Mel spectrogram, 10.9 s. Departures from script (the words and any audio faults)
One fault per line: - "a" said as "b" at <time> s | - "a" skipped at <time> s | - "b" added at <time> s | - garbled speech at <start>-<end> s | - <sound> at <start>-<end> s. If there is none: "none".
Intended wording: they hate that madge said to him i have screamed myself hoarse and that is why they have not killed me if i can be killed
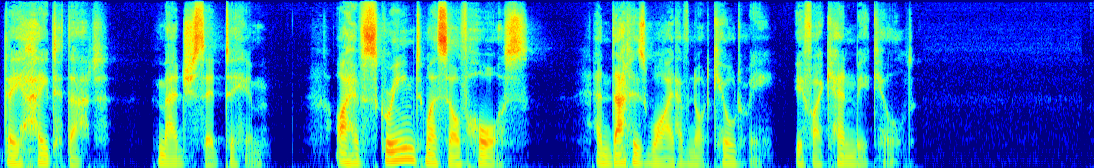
- "they" skipped at 6.7 s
